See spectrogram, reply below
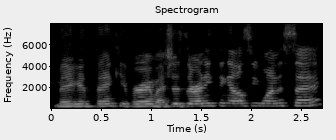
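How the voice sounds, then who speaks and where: A woman's voice: a little high, steady tone, fast, fairly bright tone. Woman moderating a call, gracious, encouraging. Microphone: video call.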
